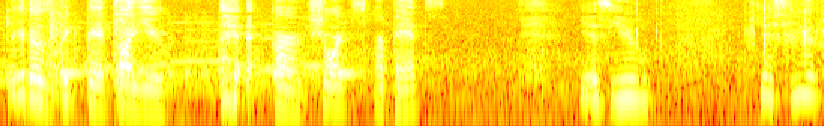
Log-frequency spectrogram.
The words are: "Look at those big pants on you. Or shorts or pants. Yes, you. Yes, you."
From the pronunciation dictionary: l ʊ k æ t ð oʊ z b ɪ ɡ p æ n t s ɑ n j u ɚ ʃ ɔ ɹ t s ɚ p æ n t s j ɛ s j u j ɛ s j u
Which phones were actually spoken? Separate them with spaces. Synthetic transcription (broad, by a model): l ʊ k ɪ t ð oʊ z b ɪ ɡ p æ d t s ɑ l j u ɚ ʃ ɔ ɹ t s ɚ p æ t s j ɛ s j u j ɛ s j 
